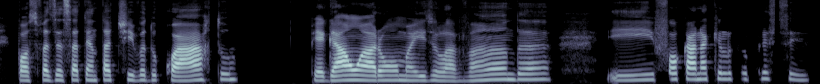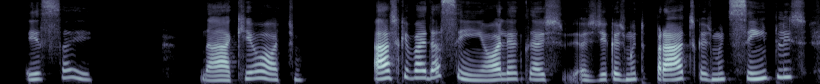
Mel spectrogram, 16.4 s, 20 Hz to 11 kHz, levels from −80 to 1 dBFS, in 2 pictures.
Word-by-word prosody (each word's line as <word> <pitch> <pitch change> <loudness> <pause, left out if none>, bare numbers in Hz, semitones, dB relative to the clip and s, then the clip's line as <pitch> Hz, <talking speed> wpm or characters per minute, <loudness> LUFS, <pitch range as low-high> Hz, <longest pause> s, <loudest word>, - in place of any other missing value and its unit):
posso 180 -1 -1
fazer 195 -1 -1
essa 190 +1 0
tentativa 190 0 -3
do 190 - -9
quarto, 190 +4 +3 0.7
pegar 175 +1 +5
um 195 0 +5
aroma 185 0 +3
aí 175 0 -4
de 180 +1 -9
lavanda, 210 +7 -3 0.5
e 190 +3 -8
focar 225 0 +2
naquilo 225 +1 -3
que 230 - -23
eu - - -19
preciso 220 -5 -13 0.4
Isso 220 +6 -7
aí. 255 -8 -9 1.1
Ah 180 0 +3
que 240 +7 -6
ótimo. 215 -5 -3 0.7
Acho 260 +4 +7
que 310 - -6
vai 275 0 +1
dar 290 +4 -1
sim, 205 - -4
olha, 210 +5 +1
as 210 -1 -4 0.2
as 185 -3 -8
dicas 210 +1 -4
muito 220 +2 -8
práticas, 215 +1 +4
muito 225 +2 -6
simples, 270 - -2
205 Hz, 130 wpm, -23 LUFS, 185-225 Hz, 1.1 s, Acho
